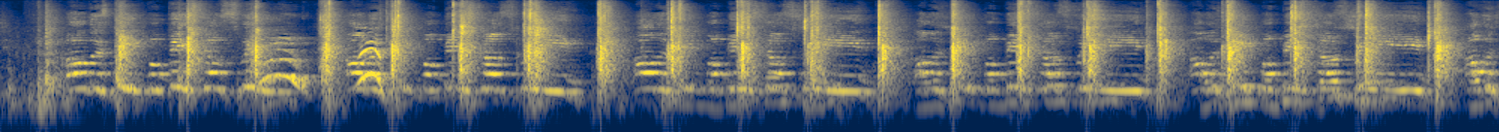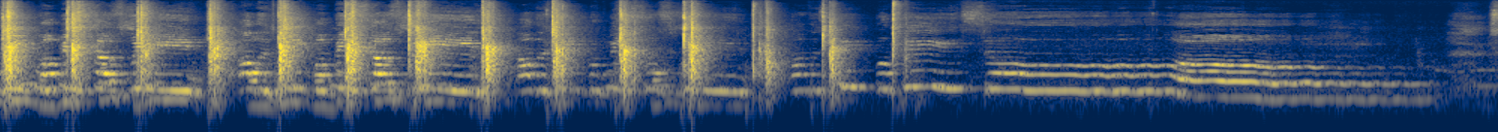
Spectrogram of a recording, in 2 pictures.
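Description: Hands clapping a steady beat, about two claps a second, under a held, wordless sung note from a live performance. Near the end the clapping stops and the voice steps down in pitch.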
